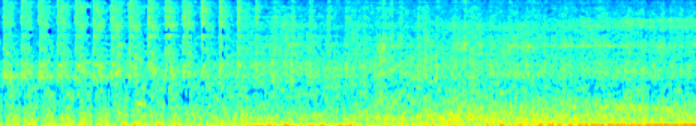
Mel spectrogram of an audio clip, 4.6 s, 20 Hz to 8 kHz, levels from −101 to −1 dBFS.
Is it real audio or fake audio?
real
